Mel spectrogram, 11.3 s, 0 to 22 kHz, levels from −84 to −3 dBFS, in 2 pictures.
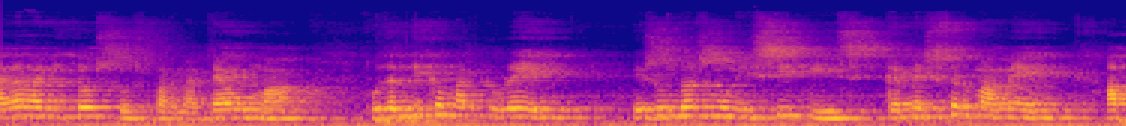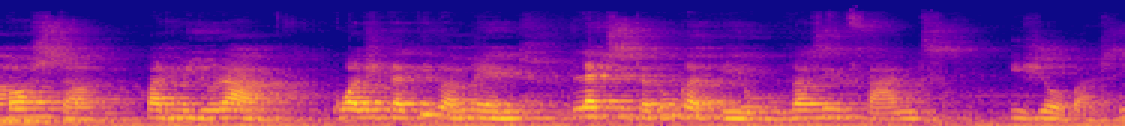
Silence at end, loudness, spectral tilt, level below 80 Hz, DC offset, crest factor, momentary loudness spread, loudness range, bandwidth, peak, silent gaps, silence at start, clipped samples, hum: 0 s; -20 LUFS; -7 dB/octave; -36 dBFS; under 0.1%; 18 dB; 9 LU; 3 LU; 15 kHz; -2 dBFS; none; 0 s; under 0.1%; none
